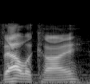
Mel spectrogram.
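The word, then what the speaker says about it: Vallaki: They have arrived at the town of Valakai. That's right, that's how we pronounce it by game.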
